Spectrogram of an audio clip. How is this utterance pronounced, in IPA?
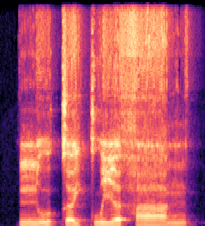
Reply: ɲ u˨˦ k ə˧˩ j k w i˧ ə̯ h a̤˨˩ ŋ

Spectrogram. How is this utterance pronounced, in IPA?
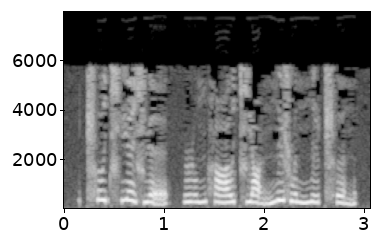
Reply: ʈ͡ʂʰ ɤ˦ t͡ɕʰ j ɛ˥˨ ɕ ɥ ɛ̰˨˩ | ɻ ʊ˨˦ ŋ x ɑ˨˦ ʊ̯ t͡ɕ j ɑ̰˨˩ ŋ n̪ i˦ ʂ w ə˨ n n̪ i˨˦ ʈ͡ʂʰ ə̰˨˩ n

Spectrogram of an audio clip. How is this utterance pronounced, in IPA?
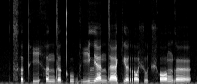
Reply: t͡sʰ ə kʰ i h ə n d ə kʰ u ɡʱ i lʲ æ n d æ kʲ œ r ɔ ʃ u t͡ʃʰ ɔ ŋ ɡ œ

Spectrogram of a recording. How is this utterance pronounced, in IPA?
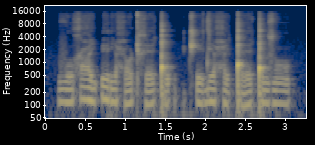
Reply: v oː˨˦ x ʕ i˨˩˦ ʔ ɪː˦˨ ɾ iː˩ ħ ɔː˩˧˩ ʈ x ɛː˨˦ ǃ o˩ ʔ | t͡ʃʼ e˨˦ d e˦˨ ħ e˨˦ ǃ ɛː˩˧˩ ǃ u˦˨ z ɔ̃˦˨

